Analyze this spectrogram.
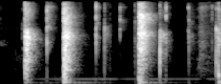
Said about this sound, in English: Thanks to the panelists. And give yourself a clap. Round of applause.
